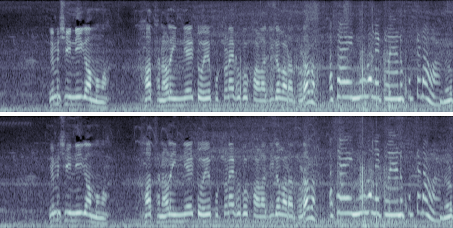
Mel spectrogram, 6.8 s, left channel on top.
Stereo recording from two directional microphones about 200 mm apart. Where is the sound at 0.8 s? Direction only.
25° left (ahead or behind).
